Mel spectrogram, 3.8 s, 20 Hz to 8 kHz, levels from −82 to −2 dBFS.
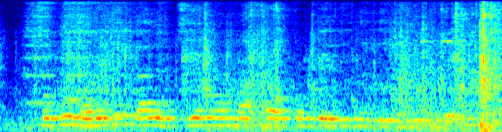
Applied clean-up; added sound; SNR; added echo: none; Slam; 3 dB; reverberation time 0.6 s.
